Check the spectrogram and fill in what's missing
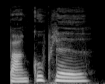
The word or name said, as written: bankoplade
